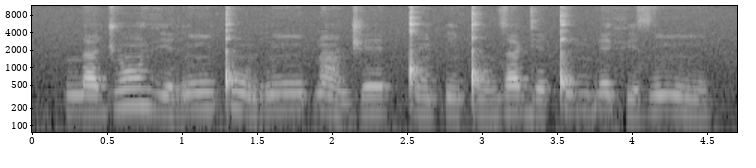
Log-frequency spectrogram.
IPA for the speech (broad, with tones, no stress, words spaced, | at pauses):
næ˨d͡ʒõː˦ vʲe˨rĩː˦ǃũ˦˨ rĩː˦ ɓæ̃˦˨d͡ʒe˦ | ǃẽ˨ pʲẽ˨ǃõ˨nzæ˦ ɡe˨ǃu˦ mbe˦fʲe˨zĩː˦˨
